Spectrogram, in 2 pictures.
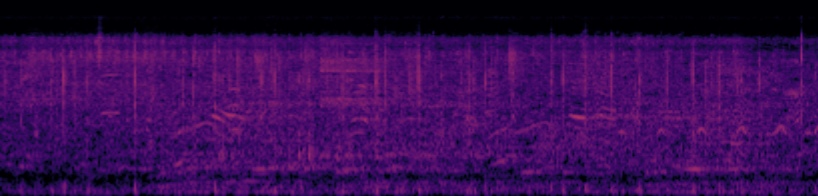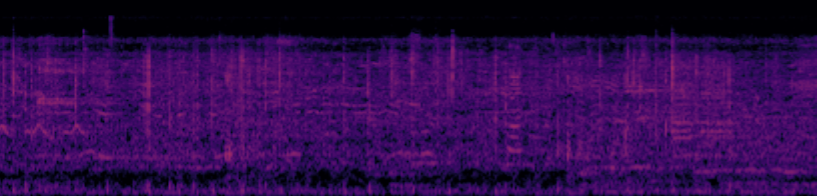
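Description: Distant, indistinct voices and calls from a group of people playing basketball on an outdoor court, with scattered faint sharp knocks over a low steady rumble.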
